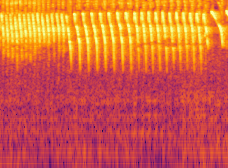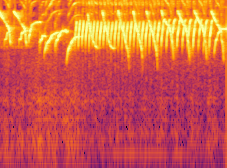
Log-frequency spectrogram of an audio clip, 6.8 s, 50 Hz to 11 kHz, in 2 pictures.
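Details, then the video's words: Canary singing a long song for tutoring young birds: a rapid high rattle, then a slower series of clipped notes, a burst of downward-sweeping whistles, and another fast repeated trill. "SUARA 19a Kenari GACOR PANJANG INI Cocok untuk Masteran KENARI PAUD dan Kenari Macet"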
